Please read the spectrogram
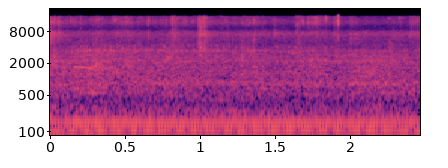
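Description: A boat's engine running steadily, a low drone.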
